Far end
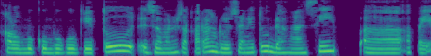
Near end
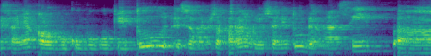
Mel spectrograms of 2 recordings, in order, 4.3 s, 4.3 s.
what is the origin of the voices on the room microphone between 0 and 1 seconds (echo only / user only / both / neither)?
echo only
